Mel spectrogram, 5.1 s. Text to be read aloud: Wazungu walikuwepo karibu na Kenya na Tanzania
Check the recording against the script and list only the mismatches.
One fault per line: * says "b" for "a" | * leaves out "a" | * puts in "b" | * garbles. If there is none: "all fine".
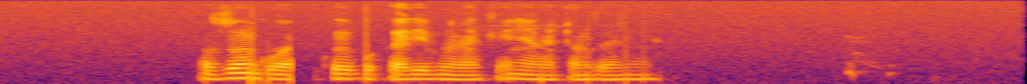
all fine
